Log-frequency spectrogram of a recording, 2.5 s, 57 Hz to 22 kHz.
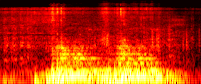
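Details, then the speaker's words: BMW E39 M5 that kept dying after a fuel pump/fuel line repair, fuel pressure problem suspected; cranked on the starter in gear while pushed, engine catches with a deep rumble for a second or two then dies: cranking, engine runs only briefly. "So it'll run for about a second or two now. So he's just going to crank it on the starter."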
